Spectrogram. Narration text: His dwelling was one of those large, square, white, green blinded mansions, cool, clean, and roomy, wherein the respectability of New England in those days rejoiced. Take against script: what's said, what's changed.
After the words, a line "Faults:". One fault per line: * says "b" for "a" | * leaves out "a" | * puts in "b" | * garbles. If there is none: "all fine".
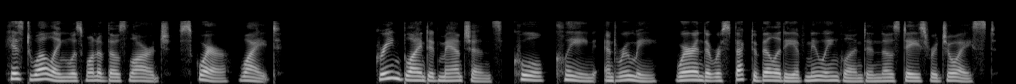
His dwelling was one of those large, square, white, green blinded mansions, cool, clean, and roomy, wherein the respectability of New England in those days rejoiced.
Faults:
all fine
